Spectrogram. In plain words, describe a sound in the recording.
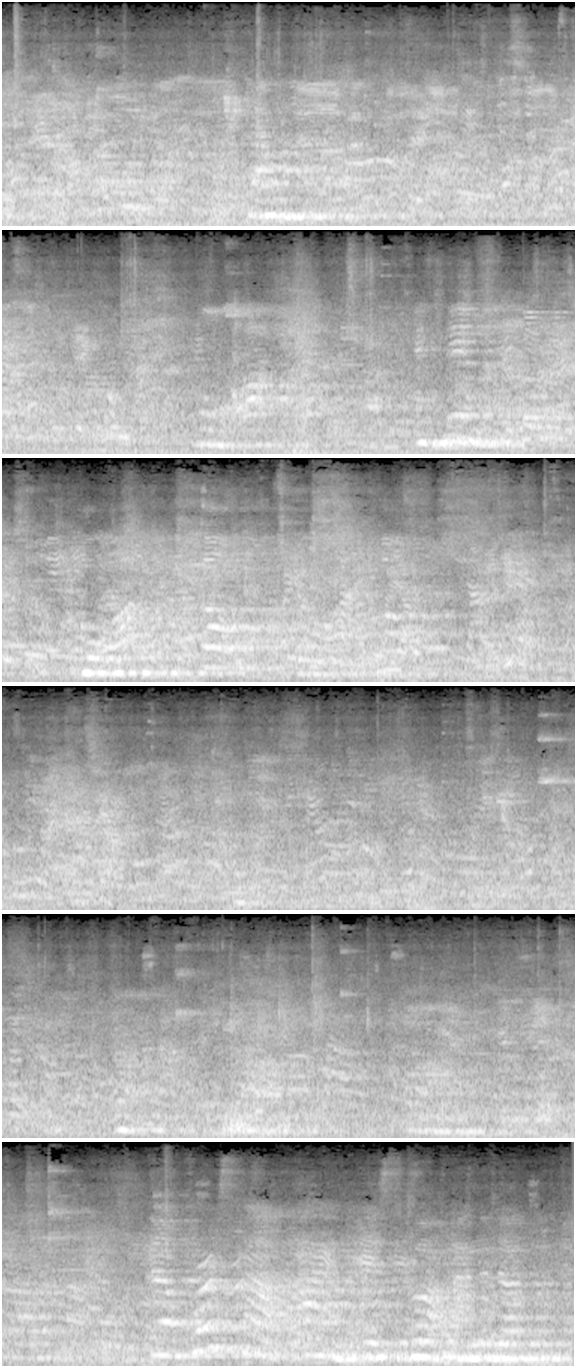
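Plucked zither strings ring out.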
